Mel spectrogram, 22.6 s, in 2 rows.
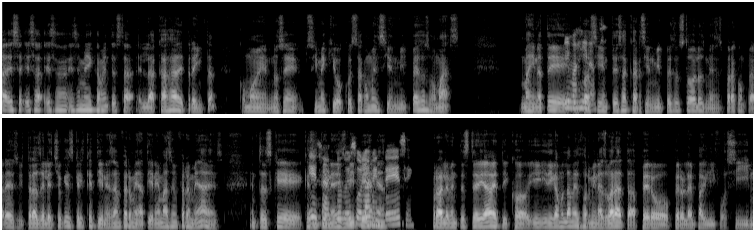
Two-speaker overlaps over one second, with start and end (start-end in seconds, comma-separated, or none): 15.9-17.1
